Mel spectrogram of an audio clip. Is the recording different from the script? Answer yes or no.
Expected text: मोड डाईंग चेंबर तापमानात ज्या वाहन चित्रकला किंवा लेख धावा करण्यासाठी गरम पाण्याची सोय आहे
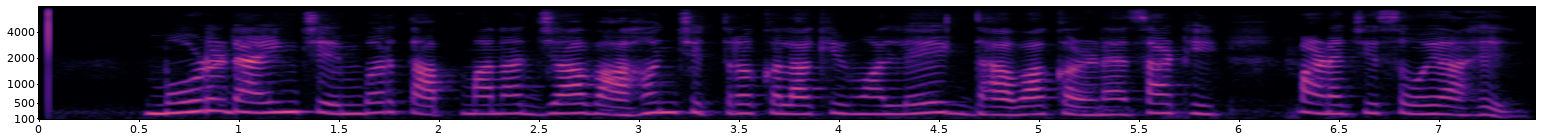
yes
